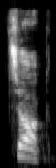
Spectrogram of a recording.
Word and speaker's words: chalk: CHALK चौक चालक नहीं पढ़िएगा, ठीक है।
